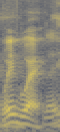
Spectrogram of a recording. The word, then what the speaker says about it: Nwigwe: Is that how you say his name? Wigway? – Wigway. – You got it. Toby. – Wigway, yeah. – You got it. That's his last name. – Yeah, right. Come on. N-W-I-G-W-E.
